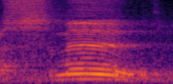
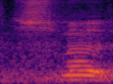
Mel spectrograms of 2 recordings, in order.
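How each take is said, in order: First: The word is said a little louder. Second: The word is said quietly and low.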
